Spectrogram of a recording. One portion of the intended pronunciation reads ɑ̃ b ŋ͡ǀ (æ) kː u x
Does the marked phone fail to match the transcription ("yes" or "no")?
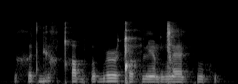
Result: no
